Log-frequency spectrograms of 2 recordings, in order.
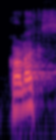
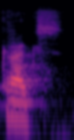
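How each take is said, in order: First: An extra vowel splits the k and r sounds. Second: The k and r sounds form one tight cluster. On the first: The speaker calls it wrong. "कड़क्स नहीं" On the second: The speaker calls it right.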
